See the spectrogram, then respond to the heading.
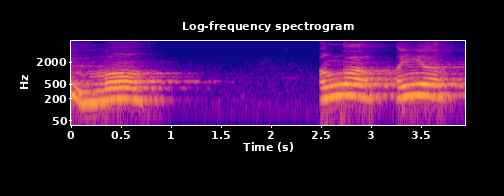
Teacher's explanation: ਮੂੰਹ ਦੇ ਰਸਤੇ ਨਹੀਂ, ਨੱਕ ਦੇ ਰਸਤੇ ਚੋਂ ਹਵਾ ਬਾਹਰ ਆ ਰਹੀ ਹੈ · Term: ਨਾਸਕੀ ਵਿਅੰਜਨ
